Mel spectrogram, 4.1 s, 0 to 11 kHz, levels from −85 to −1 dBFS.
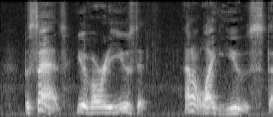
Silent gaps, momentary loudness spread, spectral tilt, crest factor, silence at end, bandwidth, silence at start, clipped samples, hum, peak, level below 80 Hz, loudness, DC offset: none; 14 LU; -4.5 dB/octave; 18 dB; 0 s; 10.5 kHz; 0.35 s; under 0.1%; none; 0 dBFS; -62 dBFS; -17 LUFS; under 0.1%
